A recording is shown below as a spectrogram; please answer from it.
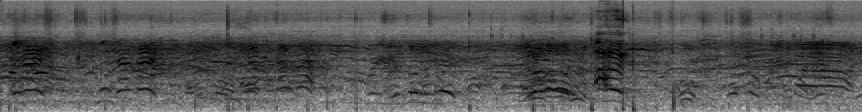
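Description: Several players shouting and calling to one another during a futsal match, short raised voices overlapping throughout, with a sharp knock about six seconds in.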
